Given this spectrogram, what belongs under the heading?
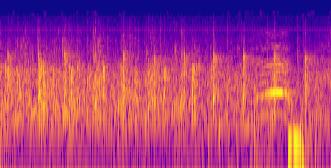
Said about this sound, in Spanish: ¿Podemos dar un aplauso para …?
